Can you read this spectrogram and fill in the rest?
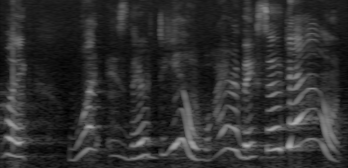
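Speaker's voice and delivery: acted-out bewilderment, pitched high and emphatic; mock-baffled protest on someone's behalf; baffled guys. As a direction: plead in exasperated disbelief, voice climbing high. Acting out baffled boyfriends' complaint.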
